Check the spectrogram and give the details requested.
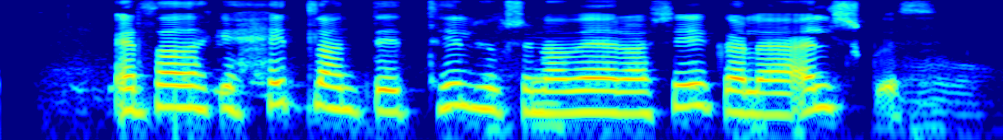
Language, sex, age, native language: Icelandic, female, 15, Icelandic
